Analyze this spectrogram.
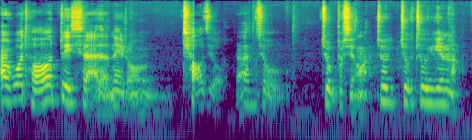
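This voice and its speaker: A woman at a moderate pace. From Shandong, China.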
